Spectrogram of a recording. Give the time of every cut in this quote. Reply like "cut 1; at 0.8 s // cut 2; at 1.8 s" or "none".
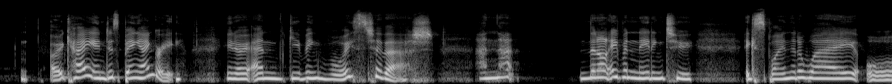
none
